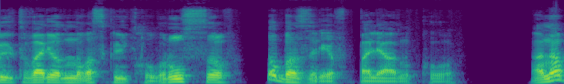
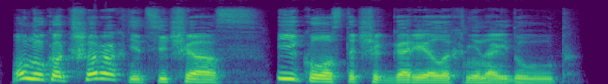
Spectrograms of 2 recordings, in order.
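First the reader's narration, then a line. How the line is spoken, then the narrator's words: Nervous giggle. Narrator (Russian): Нервно хихикнул он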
